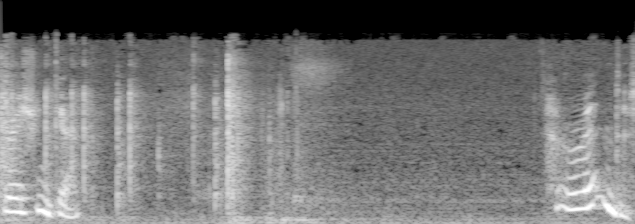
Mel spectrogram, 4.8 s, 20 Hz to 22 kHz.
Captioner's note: pauses for 3 seconds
